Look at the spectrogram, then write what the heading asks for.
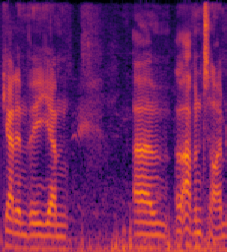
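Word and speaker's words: Avantime: Viewers, we like Avent times very much. I'd like to say Avantine because that was hard French person to pronounce it, but no, it's Avent time. That's just the way that it is.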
